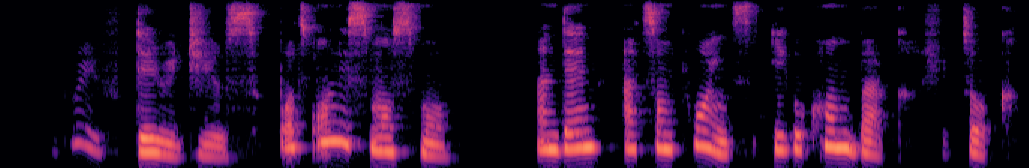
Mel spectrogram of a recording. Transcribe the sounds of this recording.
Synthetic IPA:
ɡɹifd̥eɹidjusb̥ɔtʰõ̰nlismɔsmɔl | ãndɛ̃nʔatsɔ̃mpʰɔ̃ɪ̃ntsiɡokʰɔ̃mbakʃitʰɔk

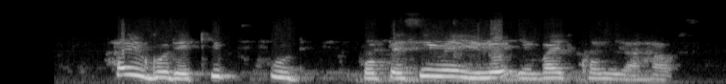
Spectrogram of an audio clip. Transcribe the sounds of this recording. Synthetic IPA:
haʊjuɡodekʰip̚fud | fɔpɛsĩnwɛjunoʔĩnvaɪtkʰɔ̃mjɔɦaʊs

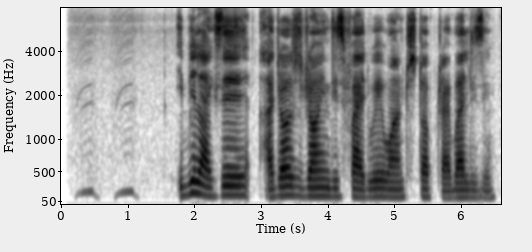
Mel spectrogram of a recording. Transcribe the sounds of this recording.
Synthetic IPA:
it̚bilaɪksea̰d͡ʒɔsd͡ʒɔ̃ɪ̃ndisfaɪdwewɔ̃ntu̥stɔptʰɹaɪbalizĩm

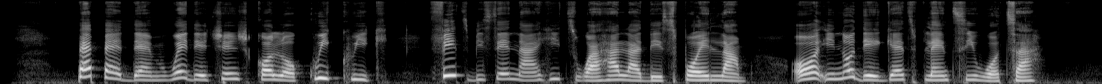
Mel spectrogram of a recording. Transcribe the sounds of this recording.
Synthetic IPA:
pɛpɛdɛ̃mwedet͡ʃẽnd͡ʒkɔlɔkwikːwik | fitbisenahitwaɦaladespɔɪlãm | ʔɔinodeɡɛtplɛ̃ntʰiwɔtʰa

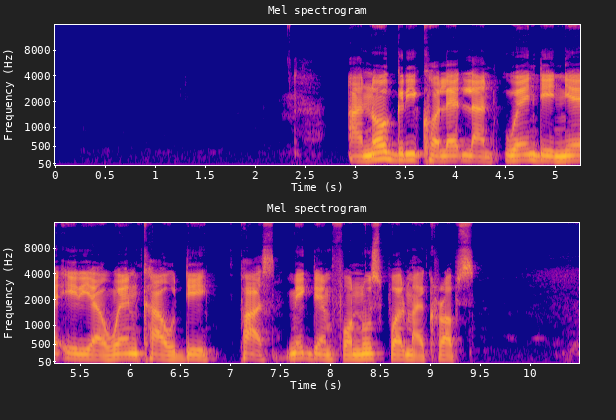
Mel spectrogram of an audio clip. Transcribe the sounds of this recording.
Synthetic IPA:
anoɡɾikʰɔlɛtlãndwɛ̃ndeniəʔɛɹiawɛ̃nkʰawde | pʰasmek̚dɛ̃mfɔnospʰɔɪlmaɪkʰɹɔps

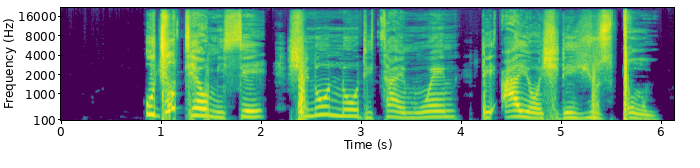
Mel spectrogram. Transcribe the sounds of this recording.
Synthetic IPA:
ud͡ʒutʰɛlmise | ʃinonoditʰãɪ̃mwɛ̃n | d̥iʔajɔ̃nʃidejuzbɔ̃n

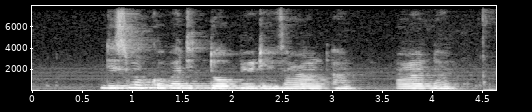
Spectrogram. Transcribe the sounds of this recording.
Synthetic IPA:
dismɔkːɔvaditɔbildĩnz | aɹãʊ̃ndam

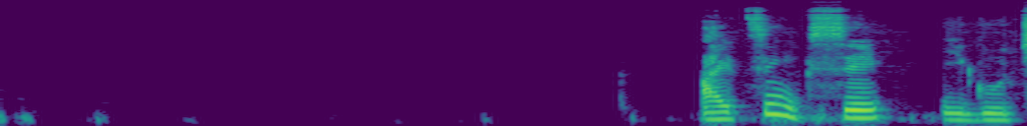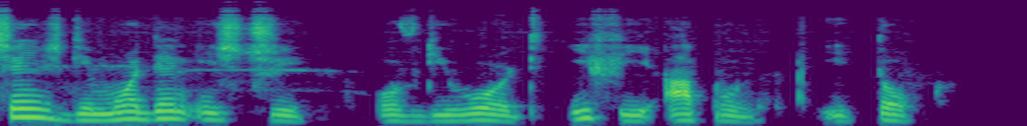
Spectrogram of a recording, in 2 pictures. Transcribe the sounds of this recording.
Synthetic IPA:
aɪtĩŋkse | iɡut͡ʃẽnd͡ʒdimɔdɛ̃nistɹi | ɔvdiwɔldifiha̰pɔ̃nditɔk

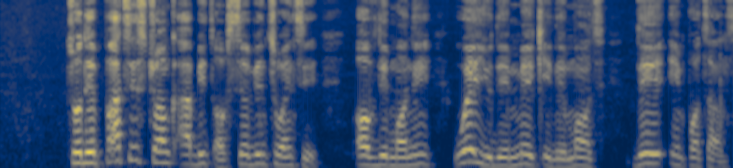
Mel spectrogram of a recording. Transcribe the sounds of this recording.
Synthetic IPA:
todepatistɹɔ̃ŋɡabitɔfsɛvĩntwɛ̃nti | ɔfdəmɔni | wejudemekĩnemɔ̃nθ | deĩmpɔtãnt

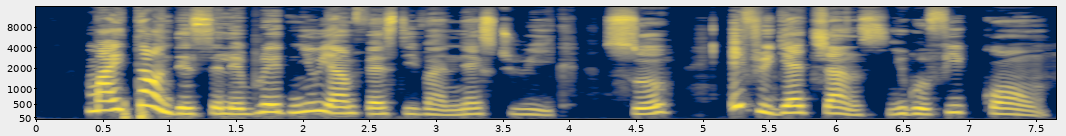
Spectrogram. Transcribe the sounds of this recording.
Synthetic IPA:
maɪtãʊ̃ndeselebɹet̚njujãmfɛstivalnɛkstʰwik | so | ifjuɡɛt̚t͡ʃãnsjuɡofikɔ̃m

